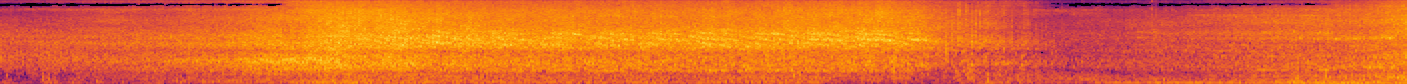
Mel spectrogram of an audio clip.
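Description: A train passing through at speed: its noise builds over the first few seconds, stays loud, eases about ten seconds in, then a heavy low rumble rises again near the end.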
